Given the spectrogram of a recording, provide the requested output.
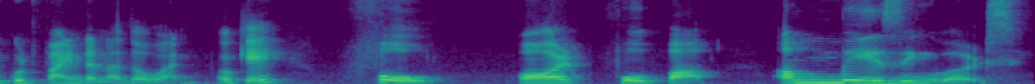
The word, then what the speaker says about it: faux: It is silent at the end of a word derived from French.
